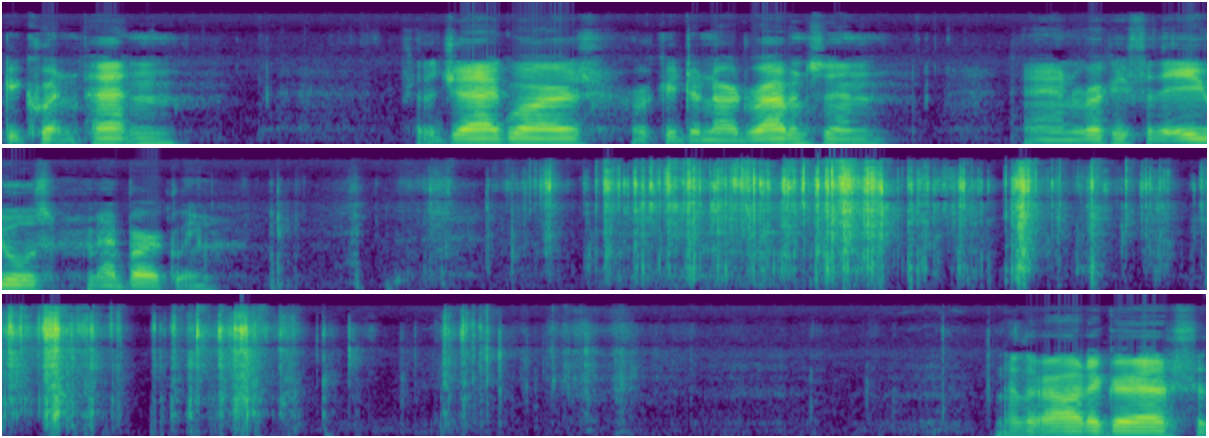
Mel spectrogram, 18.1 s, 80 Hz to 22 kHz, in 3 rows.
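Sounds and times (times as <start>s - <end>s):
cards rustling: 7.7s - 15.4s
wrapper crinkling and tearing: 8.0s - 15.3s.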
